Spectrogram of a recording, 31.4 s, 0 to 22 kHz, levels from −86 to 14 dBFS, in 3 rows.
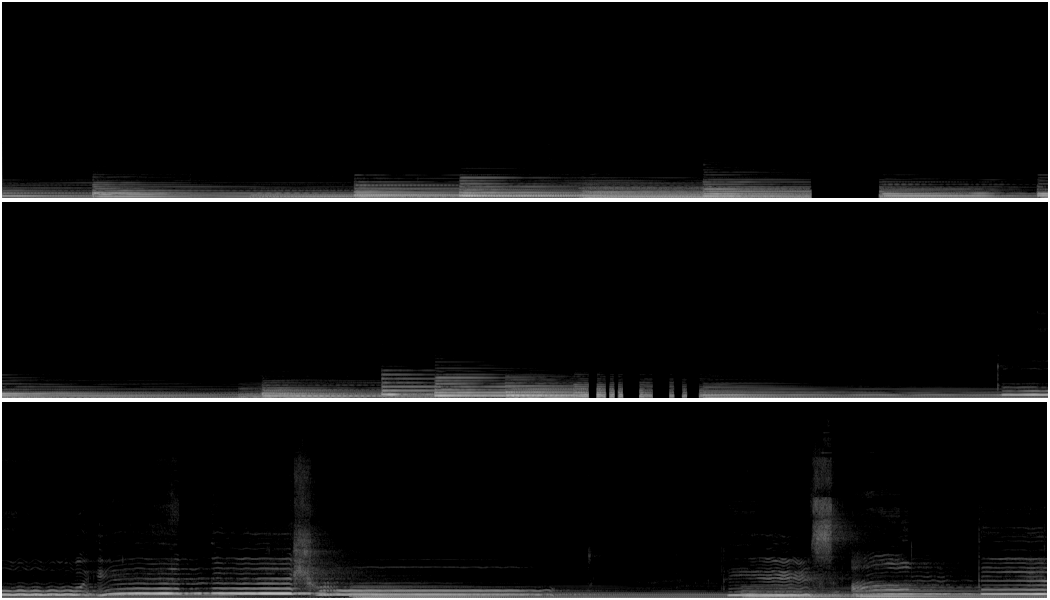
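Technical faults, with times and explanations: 8.08–8.82 s, digital broadcast dropout: the sound cuts to silence with a very quick fade of about 3 ms and stays gone for roughly 0.68 s before coming back mid-programme. The receiver has stopped getting good frames and mutes until clean ones return. The gap fits about 16 frames in a row being discarded, so whatever played during it is simply lost.
16.32–17.47 s, digital broadcast dropout: this one stutters instead of making a single hole. Several short silences are scattered across about 1.1 s, the longest about 0.17 s, adding up to around 0.73 s of missing audio. That sounds like a marginal signal where frames fail their checks on and off, and each failure triggers a brief mute.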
